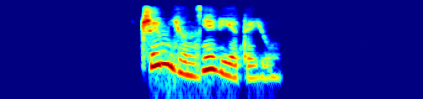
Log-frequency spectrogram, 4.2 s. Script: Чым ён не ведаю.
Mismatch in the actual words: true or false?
false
